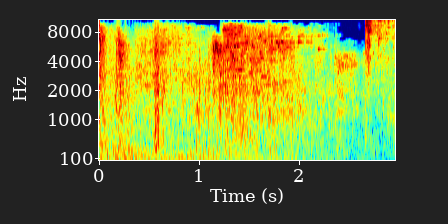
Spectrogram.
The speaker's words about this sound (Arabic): الحق يا حماية الحق، الغسالة انفجرت.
